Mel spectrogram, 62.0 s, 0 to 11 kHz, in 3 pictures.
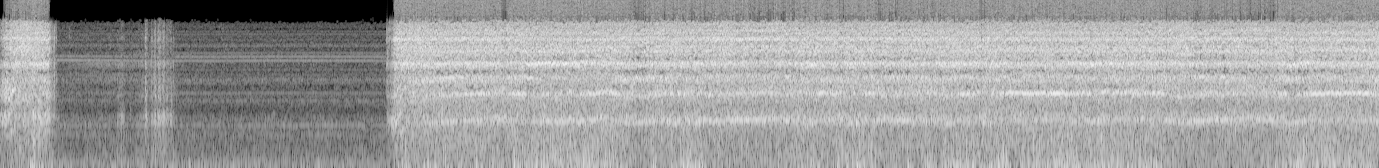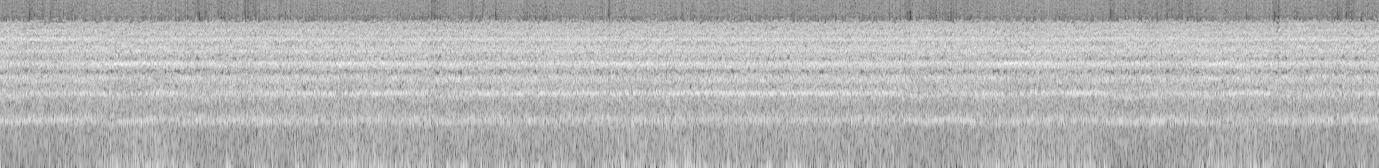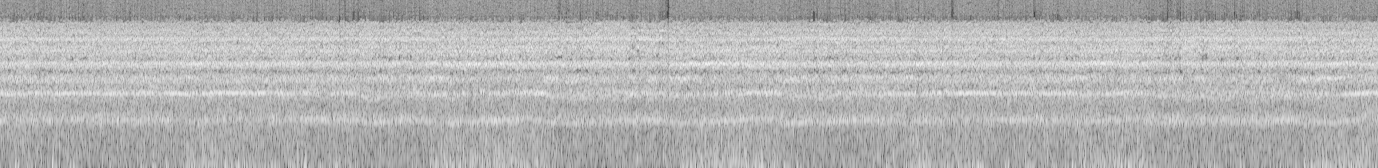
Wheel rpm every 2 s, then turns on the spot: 30, 10, 10, 200, 220, 230, 230, 230, 230, 230, 230, 220, 230, 230, 230, 230, 230, 220, 230, 220, 230, 230, 230, 220, 220, 220, 220, 230, 230, 220, 220.
2-4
